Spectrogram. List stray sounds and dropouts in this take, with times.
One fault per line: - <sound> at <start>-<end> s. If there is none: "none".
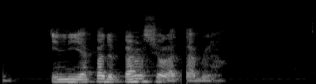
- dropout at 1.8-1.9 s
